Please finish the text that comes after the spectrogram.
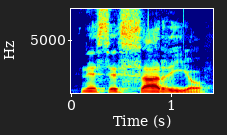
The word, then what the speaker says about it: necesario: The next pattern, necessary, necesario. Dictionary, diccionario. So that stress is on that A towards the end.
